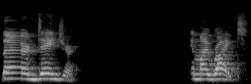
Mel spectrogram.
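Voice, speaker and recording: A woman's voice: fairly high pitch, steady tone, measured pace, a bit bright. A woman playing a fierce, protective older sister, direct and firm, in a staged play reading. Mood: urgent.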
